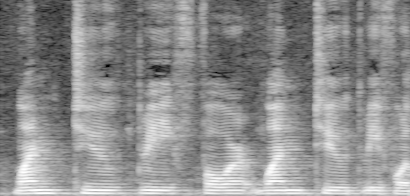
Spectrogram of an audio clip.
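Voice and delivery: even, mechanical count with no accent on any beat; robotic counting. Shown as a demonstration. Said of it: "like a robot".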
